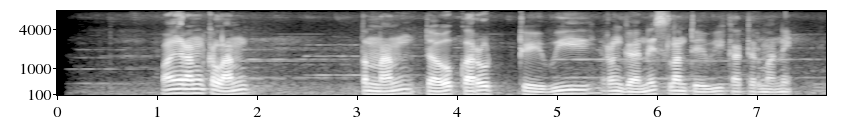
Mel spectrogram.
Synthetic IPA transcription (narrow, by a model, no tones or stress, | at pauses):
paŋeɾankəlan | t̪ənand̪̥a̤ʊp̚kaɾoɖ̥e̤wiɾəŋɡanɪslanɖ̪̥e̤wikad̥a̤rmanɪʔ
